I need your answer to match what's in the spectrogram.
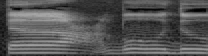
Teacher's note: Matikan dengan huruf nun. Hujung lidah menyentuh gusi atas.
